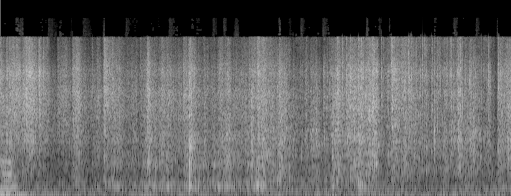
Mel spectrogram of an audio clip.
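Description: Aluminium foil crinkling and crumpling as it is wrapped and pressed tightly around a leg of lamb, a continuous run of crackly rustles.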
